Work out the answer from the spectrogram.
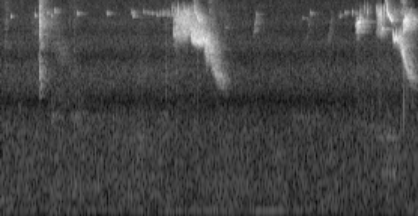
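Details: Sparse high calls from a wild female blue-black grassquit: a thin chip, a long buzzy hissing note sliding down, then a final pair of sharp buzzy notes after a quiet stretch.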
